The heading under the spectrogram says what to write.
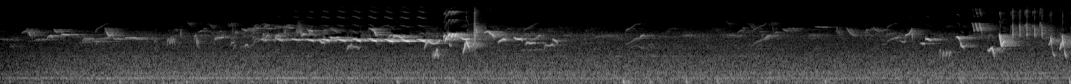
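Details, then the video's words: Common nightingale (Luscinia megarhynchos) singing at 11:20 on 27 April 2019 in Ostravice, Czechia: rich phrases of fast chirps, rapid trills and sharp whistles, loudest midway, over a steady low hum with other small birds faintly behind. "Nightingale Song / Nachtigall Gesang"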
